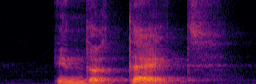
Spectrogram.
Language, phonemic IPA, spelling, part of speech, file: Dutch, /ˌɪndərˈtɛit/, indertijd, adverb, Nl-indertijd.ogg
- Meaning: at the time, back then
